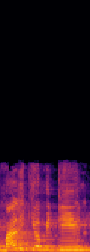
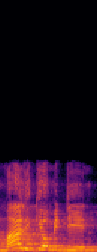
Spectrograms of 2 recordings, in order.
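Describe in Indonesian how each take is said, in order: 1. Vokal setelah m pertama pendek. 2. Vokal setelah m pertama panjang. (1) "kalau panjenengan baca pendek" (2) "Kalau mimnya panjang"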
